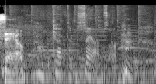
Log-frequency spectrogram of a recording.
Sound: clears throat

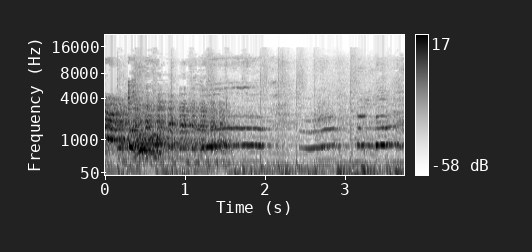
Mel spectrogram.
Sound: laughs

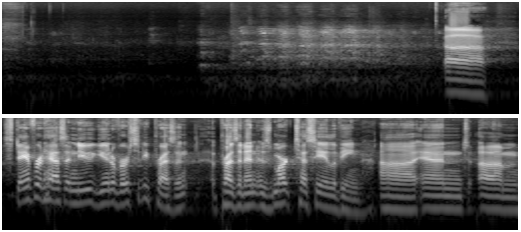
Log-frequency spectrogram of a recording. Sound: laughter

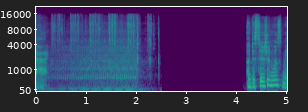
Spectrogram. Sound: machinery whirring

